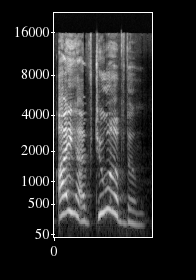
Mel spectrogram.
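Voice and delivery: eager moose shouting out in class; yelled. Acted. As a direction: shout it out, thrilled. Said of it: "Morris yelled".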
